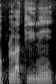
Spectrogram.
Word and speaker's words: Platini: Le sue entrature transalpine gli hanno segnalato da tempo questo Platini, capitano dei Bleu e stella del Saint-Étienne, campione di Francia in carica. L'accento sulla I finale è la francesizzazione di un cognome italianissimo.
